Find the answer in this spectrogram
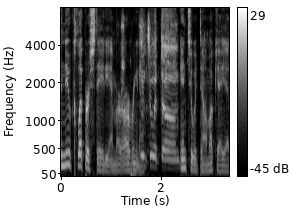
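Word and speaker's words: Intuit Dome: 2025 they're going to the how do you pronounce it the into it dome it's the new Clipper Stadium or Arena into a dome into a dome okay yeah so it's a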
